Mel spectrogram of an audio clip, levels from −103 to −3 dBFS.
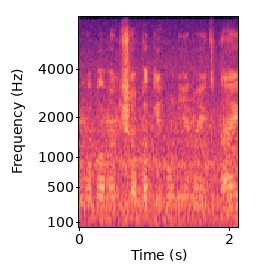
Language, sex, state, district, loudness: Kannada, male, Karnataka, Dakshina Kannada, -18 LUFS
